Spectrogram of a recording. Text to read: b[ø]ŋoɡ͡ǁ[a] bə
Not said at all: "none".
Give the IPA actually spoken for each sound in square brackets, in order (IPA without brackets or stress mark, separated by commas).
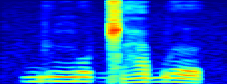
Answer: y, a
